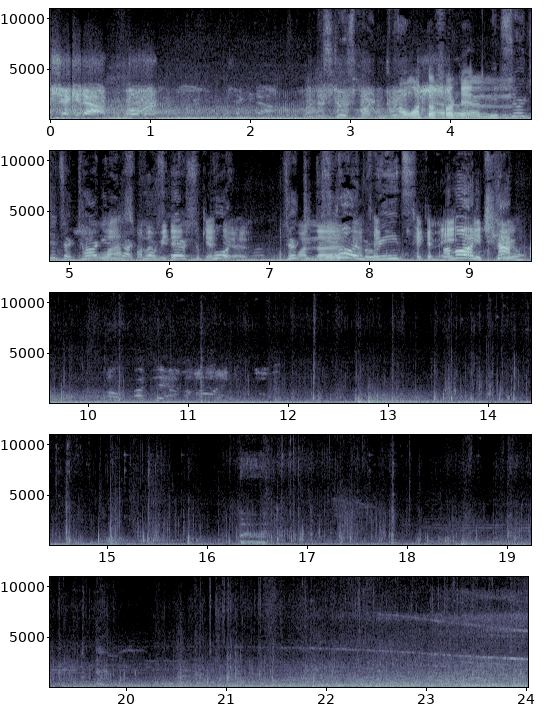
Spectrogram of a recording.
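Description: Footsteps crunch on gravel and rubble.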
